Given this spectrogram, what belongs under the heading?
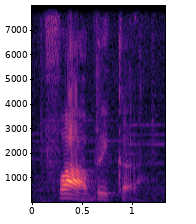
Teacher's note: the stress is on first A, that is why it is under stress, the sound of first A is higher than the rest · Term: udarenie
